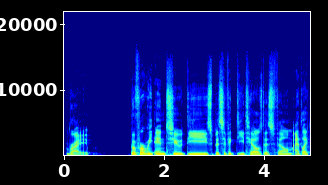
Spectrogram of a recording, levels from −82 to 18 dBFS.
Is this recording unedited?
no; 2 cuts; at 1.8 s, 4.0 s

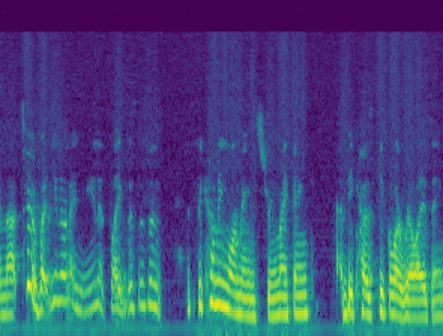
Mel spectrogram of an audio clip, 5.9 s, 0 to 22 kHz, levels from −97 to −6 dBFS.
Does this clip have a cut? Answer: no; 0 cuts

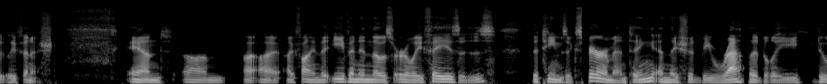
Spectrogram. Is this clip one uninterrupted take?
yes; 0 cuts

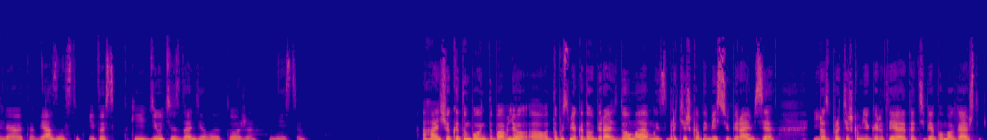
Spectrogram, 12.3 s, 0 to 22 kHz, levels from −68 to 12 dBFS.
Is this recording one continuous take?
no; 5 cuts; at 1.0 s, 1.4 s, 8.8 s, 10.2 s, 11.1 s

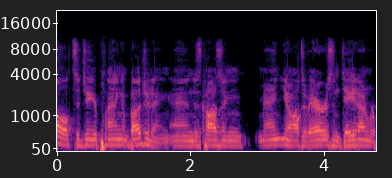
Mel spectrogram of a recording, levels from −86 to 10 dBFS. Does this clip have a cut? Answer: yes; 3 cuts; at 2.2 s, 2.9 s, 3.7 s

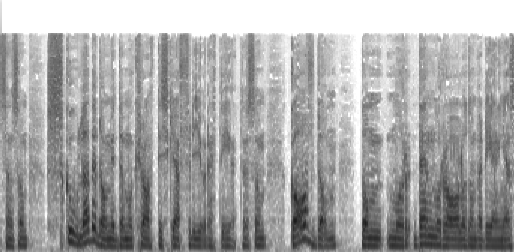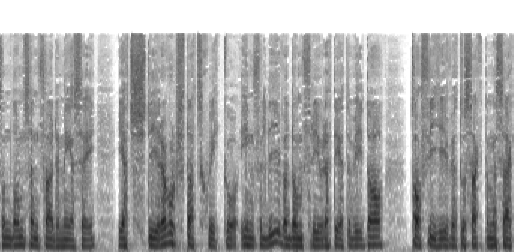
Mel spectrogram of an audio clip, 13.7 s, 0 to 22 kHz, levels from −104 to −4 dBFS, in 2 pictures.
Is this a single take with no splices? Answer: yes; 0 cuts

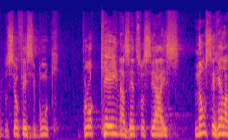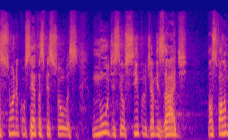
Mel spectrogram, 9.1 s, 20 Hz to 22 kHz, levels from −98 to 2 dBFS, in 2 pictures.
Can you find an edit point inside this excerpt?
no; 0 cuts

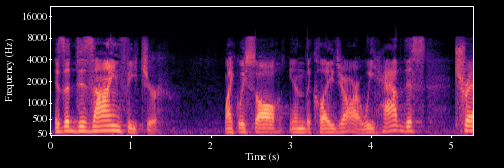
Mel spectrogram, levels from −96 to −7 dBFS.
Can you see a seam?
no; 0 cuts

